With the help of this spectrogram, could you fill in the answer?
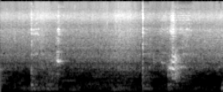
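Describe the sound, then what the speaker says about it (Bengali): Pieces of fish stirred in a sizzling pan, a steady frying hiss broken by a few sharp scrapes and clinks of the spoon. "মাছগুলো দিয়ে ভালো করে একটু নাড়িয়ে জল দিয়ে দেবো।"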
